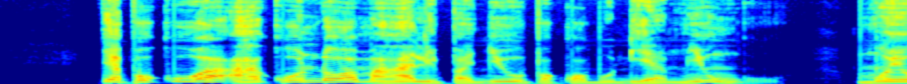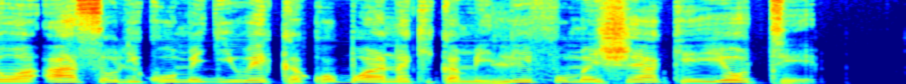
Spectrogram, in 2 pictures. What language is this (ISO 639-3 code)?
swa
